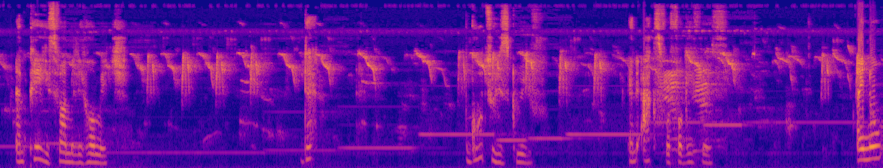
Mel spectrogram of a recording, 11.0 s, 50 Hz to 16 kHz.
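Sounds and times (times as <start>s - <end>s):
birds chirping: 0.0s - 11.0s
low held tone: 0.0s - 11.0s.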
